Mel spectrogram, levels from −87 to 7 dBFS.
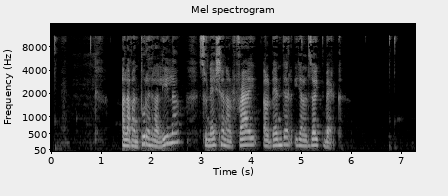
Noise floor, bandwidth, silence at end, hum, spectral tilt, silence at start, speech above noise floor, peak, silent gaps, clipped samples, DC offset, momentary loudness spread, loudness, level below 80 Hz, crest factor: -72 dBFS; 12 kHz; 0.4 s; none; -3.5 dB/octave; 0.05 s; 46 dB; -6 dBFS; none; under 0.1%; under 0.1%; 22 LU; -25 LUFS; -64 dBFS; 22 dB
